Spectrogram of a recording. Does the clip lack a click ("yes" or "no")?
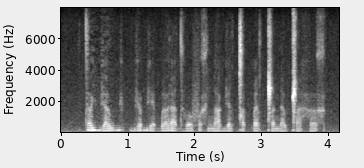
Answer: no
